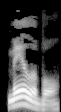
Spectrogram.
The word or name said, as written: mailable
